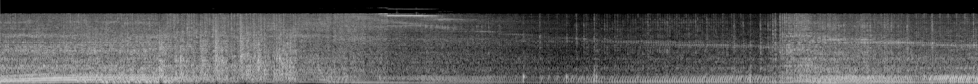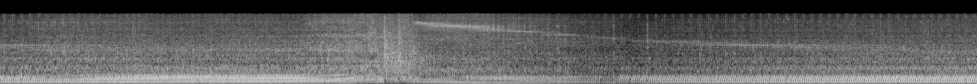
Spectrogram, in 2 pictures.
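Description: A car engine revs up and down loudly outdoors.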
